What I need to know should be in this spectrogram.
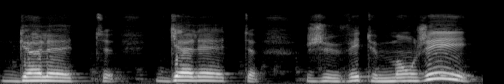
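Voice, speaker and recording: A hungry storybook wolf as a woman puts him on, dropped low in pitch. He draws out his words slowly and menacingly. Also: warm tone, soft background music. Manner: slow, drawn-out threats.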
